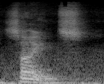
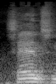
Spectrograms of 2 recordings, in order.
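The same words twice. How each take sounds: First: साइंस with the full sai diphthong; correct science. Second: साइंस flattened to sens; wrong science. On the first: Teacher modelling the right साइंस for students. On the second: Teacher showing the common wrong sens for साइंस. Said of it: "साइंस नहीं है". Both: Shown as a demonstration.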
